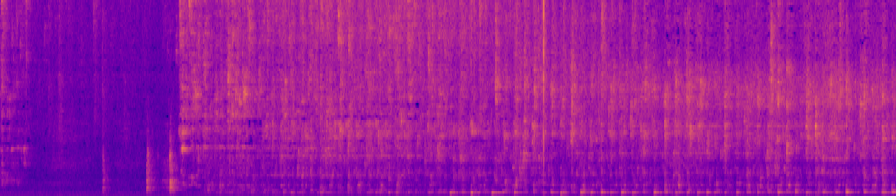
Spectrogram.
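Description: Club soda poured from a plastic bottle into a glass pitcher holding a dark syrup mixture: a steady splashing, fizzing pour that builds from about three seconds in. A few sharp clicks come just before it.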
